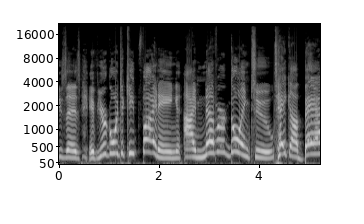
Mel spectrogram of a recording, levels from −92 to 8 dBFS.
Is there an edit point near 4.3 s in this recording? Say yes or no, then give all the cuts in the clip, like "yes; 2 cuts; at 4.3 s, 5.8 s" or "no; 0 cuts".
yes; 2 cuts; at 2.4 s, 4.3 s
